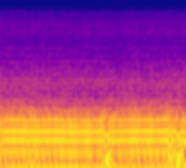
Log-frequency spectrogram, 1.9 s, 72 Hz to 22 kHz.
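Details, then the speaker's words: Mitsubishi Lancer CK4 with a faulty air flow sensor (MAF): engine dies when throttle is released, held by foot near 2000 rpm; steady hum dips briefly now and then, unstable engine speed. "ว้าวววปรากฎว่าถ้าปล่อยแก๊สดูเหมือนเครื่องยนต์จะดับอีกค้างเลยหรือจะพยายามเก็บไว้ที่ประมาณ2000RPMก็ลองใช้ดูครับช้าๆครับ"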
